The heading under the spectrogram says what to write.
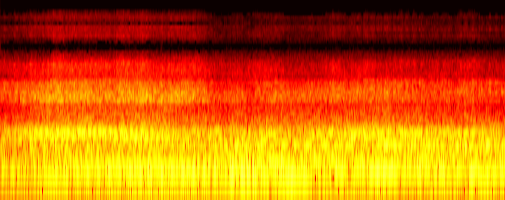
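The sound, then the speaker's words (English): The engine of a Conestoga airplane being tuned up revs, a loud continuous roar with a throbbing low-pitched pulse that holds steady for the whole stretch, with no voices over it. “Rev up again.”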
